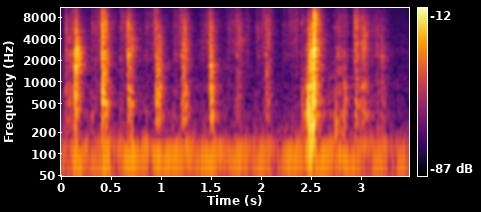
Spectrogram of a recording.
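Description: Tarot cards are shuffled and drawn up close, a quick series of crisp riffles and soft flicks in an uneven rhythm, with no talk.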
